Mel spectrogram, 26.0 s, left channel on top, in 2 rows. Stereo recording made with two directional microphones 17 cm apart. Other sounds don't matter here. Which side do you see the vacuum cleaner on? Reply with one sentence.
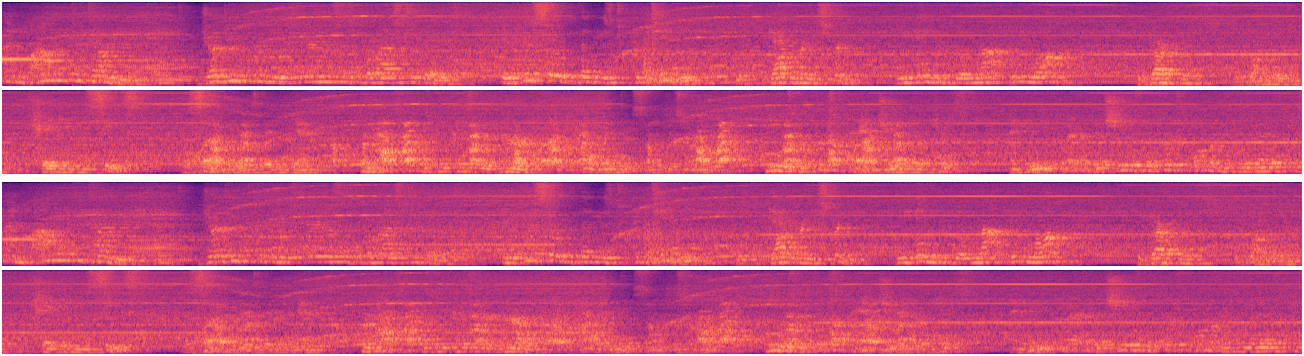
In this clip you hear the vacuum cleaner in the centre.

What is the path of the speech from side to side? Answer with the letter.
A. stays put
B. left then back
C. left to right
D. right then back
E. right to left
D.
